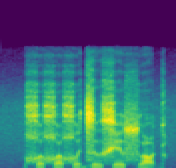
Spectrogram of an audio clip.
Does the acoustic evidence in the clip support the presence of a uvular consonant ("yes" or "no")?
yes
